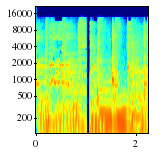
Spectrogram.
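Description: A rooster crows loudly over dense, sustained background sound, its call briefly broken by a short gap partway through.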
